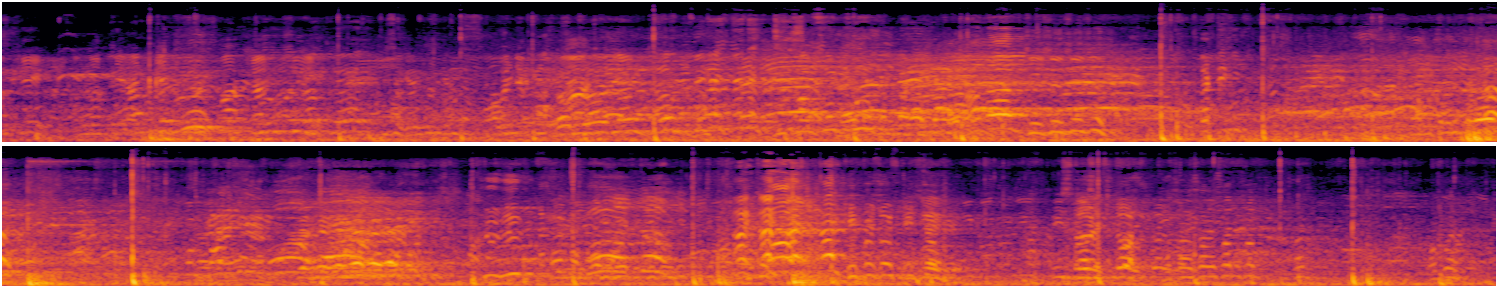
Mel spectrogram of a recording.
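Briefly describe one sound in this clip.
Men shout and call out to each other outdoors at a distance.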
